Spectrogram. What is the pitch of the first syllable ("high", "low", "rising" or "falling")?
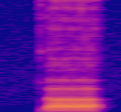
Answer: high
